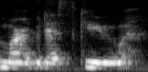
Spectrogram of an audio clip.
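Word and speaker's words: Mario Badescu: eye that I really like, and then the Mara Budescu, that's how you say it, the facial spray.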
